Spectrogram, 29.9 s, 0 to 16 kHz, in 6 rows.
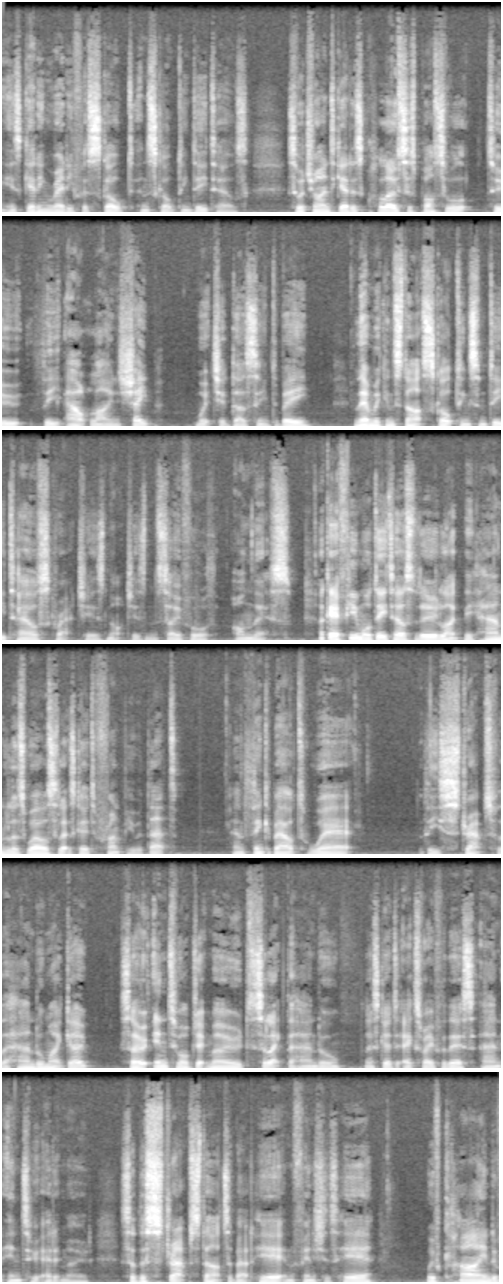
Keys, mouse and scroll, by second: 3.2-8.2 middle drag, 15.6 KP_1, 16.9 shift+middle click, 17.3-18.1 scroll up 4, 18.1-20.9 shift+middle drag, 21.3 Tab, 22.3 click, 24.1 click, 24.6 Tab, 28.7 shift+middle click, 29.4 scroll up 3.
